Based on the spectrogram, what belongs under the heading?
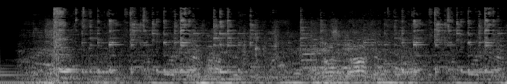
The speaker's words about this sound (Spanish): Alerta, si usted escucha estas campanillas en las calles de Estambul, que sepa que le van a vacilar, porque estas son las campanillas con las que se anuncian los bromistas heladeros turcos.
